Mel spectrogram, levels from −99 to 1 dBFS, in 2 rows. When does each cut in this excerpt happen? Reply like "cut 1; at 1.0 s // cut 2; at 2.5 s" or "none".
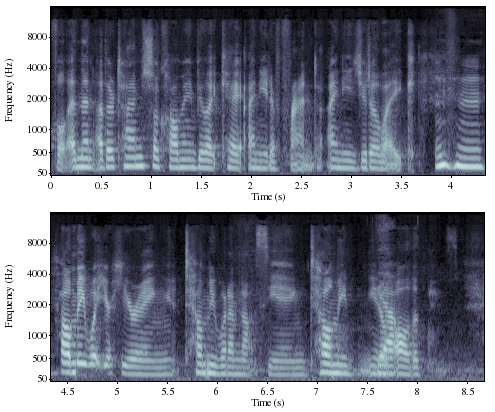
none

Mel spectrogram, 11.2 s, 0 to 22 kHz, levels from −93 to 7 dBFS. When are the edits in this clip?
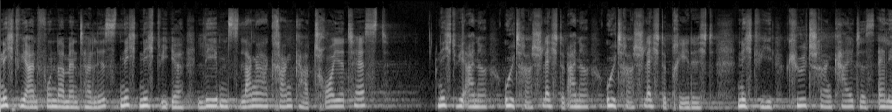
cut 1; at 1.7 s // cut 2; at 5.2 s // cut 3; at 7.1 s

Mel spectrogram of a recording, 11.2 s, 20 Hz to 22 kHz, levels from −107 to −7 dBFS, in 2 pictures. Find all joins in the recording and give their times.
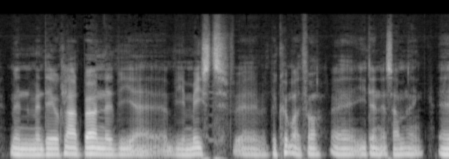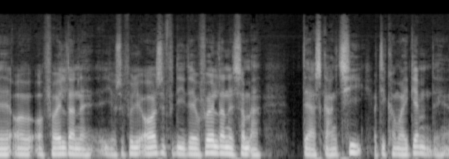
cut 1; at 5.4 s // cut 2; at 8.8 s // cut 3; at 10.3 s

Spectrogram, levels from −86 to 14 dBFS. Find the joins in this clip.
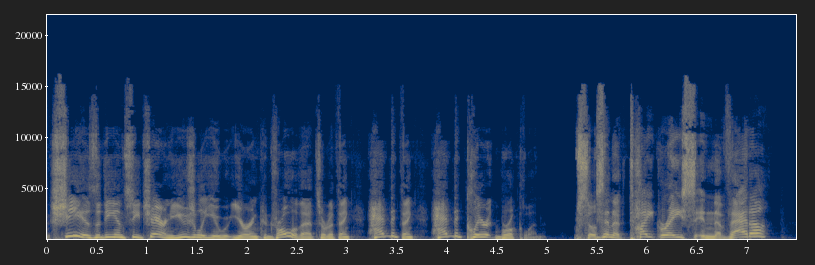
cut 1; at 3.5 s // cut 2; at 4.5 s // cut 3; at 5.5 s

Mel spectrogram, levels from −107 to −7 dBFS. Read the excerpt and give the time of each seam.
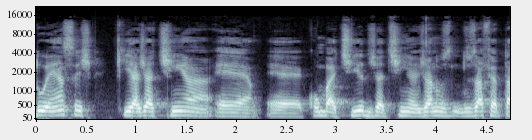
cut 1; at 1.0 s // cut 2; at 2.2 s

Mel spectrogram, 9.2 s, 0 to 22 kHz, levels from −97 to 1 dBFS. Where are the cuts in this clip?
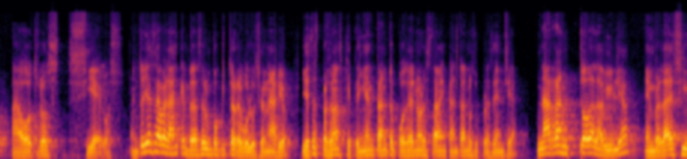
cut 1; at 4.0 s // cut 2; at 7.0 s

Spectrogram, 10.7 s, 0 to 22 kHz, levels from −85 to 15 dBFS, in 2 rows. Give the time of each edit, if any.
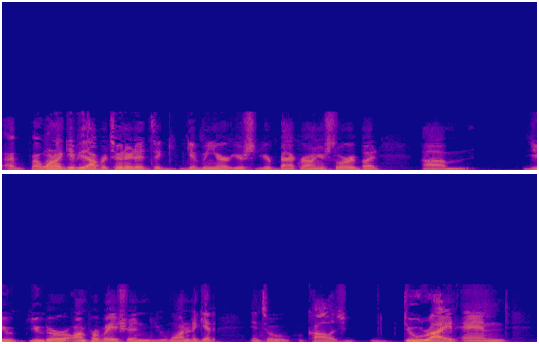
none

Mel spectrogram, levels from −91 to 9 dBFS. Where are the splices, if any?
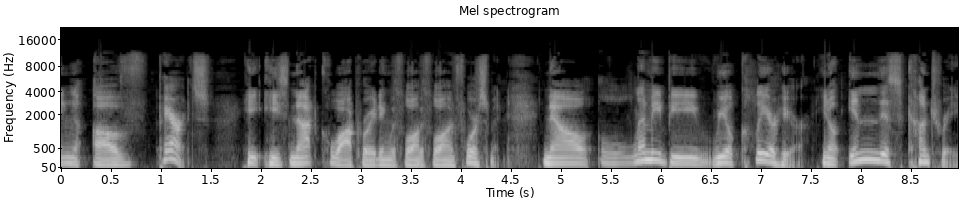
cut 1; at 1.0 s // cut 2; at 3.6 s // cut 3; at 7.5 s

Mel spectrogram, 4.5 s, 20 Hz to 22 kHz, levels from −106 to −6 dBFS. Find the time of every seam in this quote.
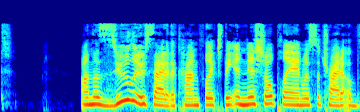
none

